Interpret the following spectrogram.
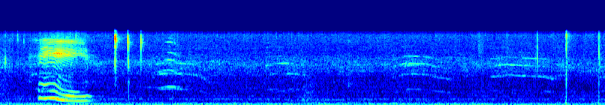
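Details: Cat at an animal shelter in Idaho Falls, indoors, gives one loud, drawn-out, falling meow, followed by a few faint distant meows from other cats and background music.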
